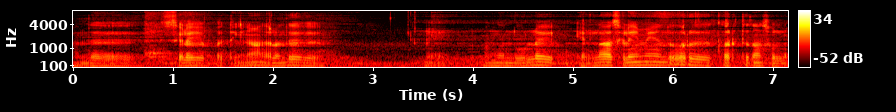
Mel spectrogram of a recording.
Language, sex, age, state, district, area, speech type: Tamil, male, 45-60, Tamil Nadu, Tiruvarur, urban, spontaneous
